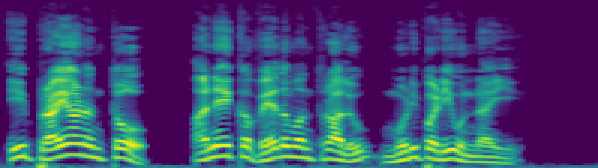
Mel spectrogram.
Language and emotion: Telugu, neutral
